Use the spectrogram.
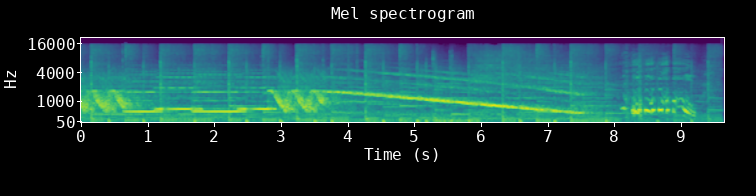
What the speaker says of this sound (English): Check this out down here. The siren.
